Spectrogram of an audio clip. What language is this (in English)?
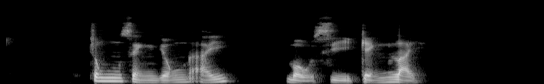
Cantonese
